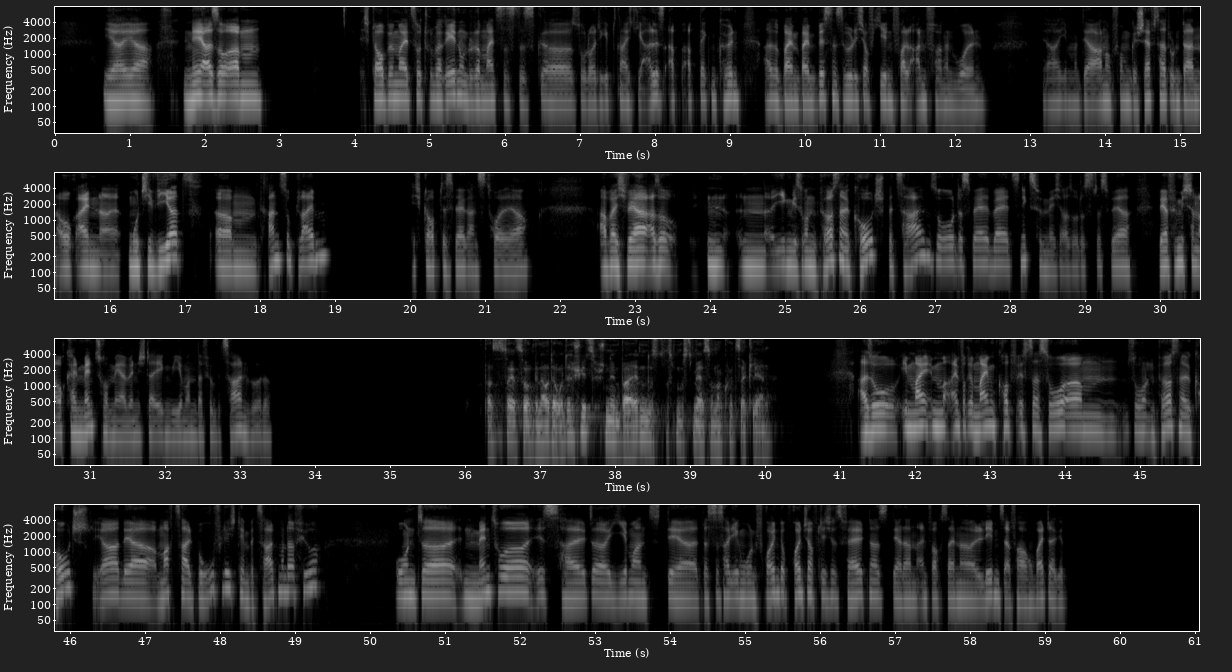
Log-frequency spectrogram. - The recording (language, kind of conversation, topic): German, advice, Wie finde ich eine Mentorin oder einen Mentor und nutze ihre oder seine Unterstützung am besten?
- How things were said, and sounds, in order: none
